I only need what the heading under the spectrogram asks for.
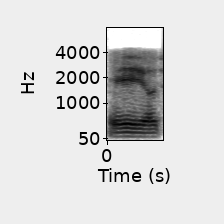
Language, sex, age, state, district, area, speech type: Nepali, male, 30-45, West Bengal, Kalimpong, rural, conversation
